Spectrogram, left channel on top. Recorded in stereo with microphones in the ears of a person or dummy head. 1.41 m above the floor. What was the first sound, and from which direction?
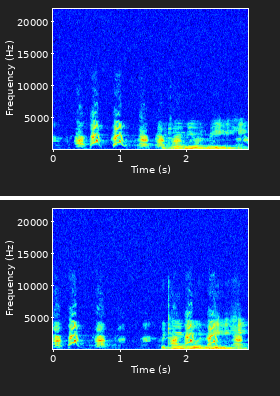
A woman speaking, 85° right.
